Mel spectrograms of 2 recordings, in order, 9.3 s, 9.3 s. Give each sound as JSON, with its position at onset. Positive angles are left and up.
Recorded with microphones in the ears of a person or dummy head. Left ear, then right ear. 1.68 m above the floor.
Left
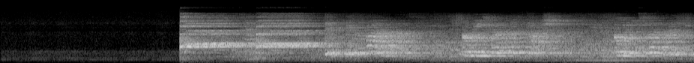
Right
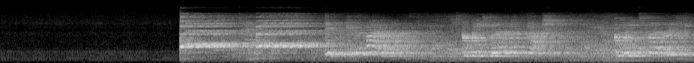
{"t": 2.4, "sound": "a fire alarm", "side_deg": -15, "distance_m": 1.2}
